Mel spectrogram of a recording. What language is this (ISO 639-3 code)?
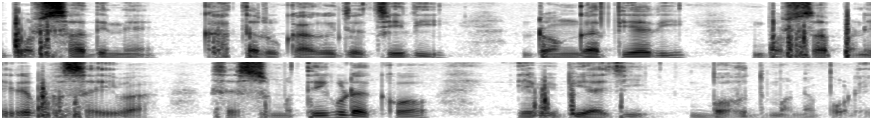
ori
